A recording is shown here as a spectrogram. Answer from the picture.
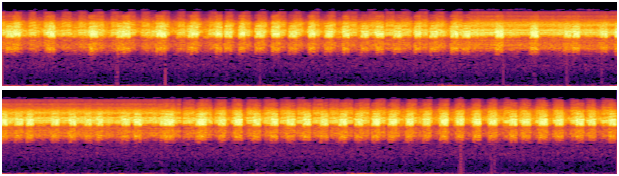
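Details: Singing cicadas, midsummer, pine forest in Greece; loud high rasping chorus with fast throbbing pulses that grow sharper and more distinct toward the end, no other sounds present.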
